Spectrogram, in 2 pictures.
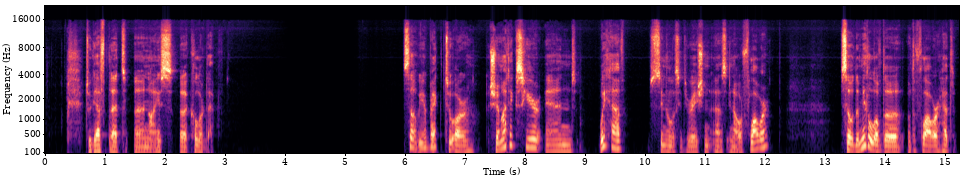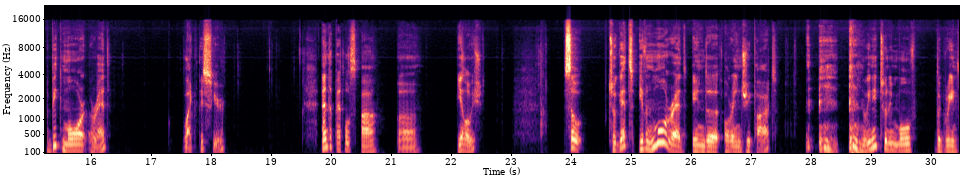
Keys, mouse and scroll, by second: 0.2 shift+F11, 5.2 click, 23.5 shift+super+F11, 27.5 shift+super+F11.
